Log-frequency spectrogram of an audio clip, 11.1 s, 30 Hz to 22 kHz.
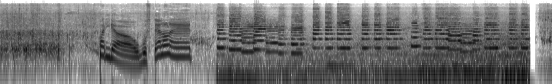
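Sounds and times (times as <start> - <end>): low rumble: 4.3 - 9.0
multi-tone musical bus horn: 4.3 - 10.6.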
